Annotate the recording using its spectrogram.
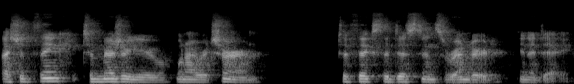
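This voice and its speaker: Young man, poetry reader, measured and soft, bright and gravelly, roomy room sound. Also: mid-range voice, fairly even intonation. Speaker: poet reading his work. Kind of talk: poetry reading. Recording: roomy echo.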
